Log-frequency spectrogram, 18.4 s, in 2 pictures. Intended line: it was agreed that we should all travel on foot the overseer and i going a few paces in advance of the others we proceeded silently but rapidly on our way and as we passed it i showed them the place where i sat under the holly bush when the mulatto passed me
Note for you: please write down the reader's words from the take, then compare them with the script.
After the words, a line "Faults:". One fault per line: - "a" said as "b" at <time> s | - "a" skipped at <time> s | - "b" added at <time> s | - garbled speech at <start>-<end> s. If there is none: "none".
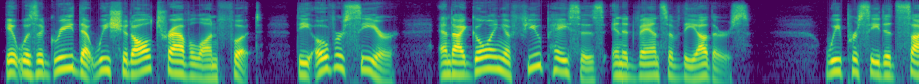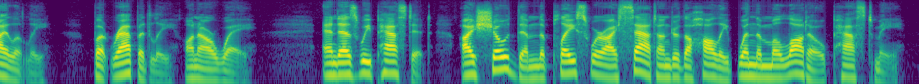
it was agreed that we should all travel on foot the overseer and i going a few paces in advance of the others we proceeded silently but rapidly on our way and as we passed it i showed them the place where i sat under the holly when the mulatto passed me
Faults:
- "bush" skipped at 16.5 s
